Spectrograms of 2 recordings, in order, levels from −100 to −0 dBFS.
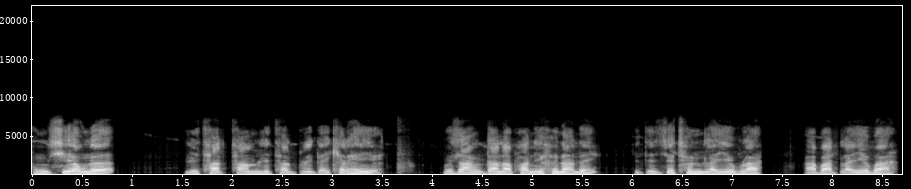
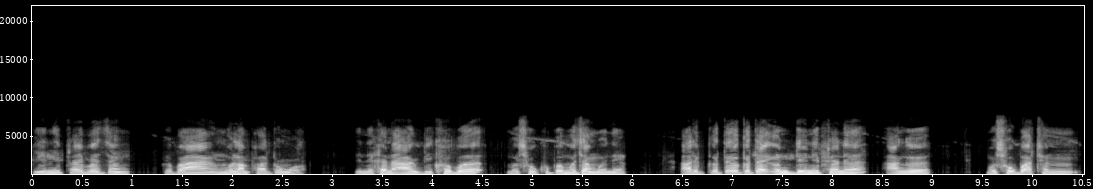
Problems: none marked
